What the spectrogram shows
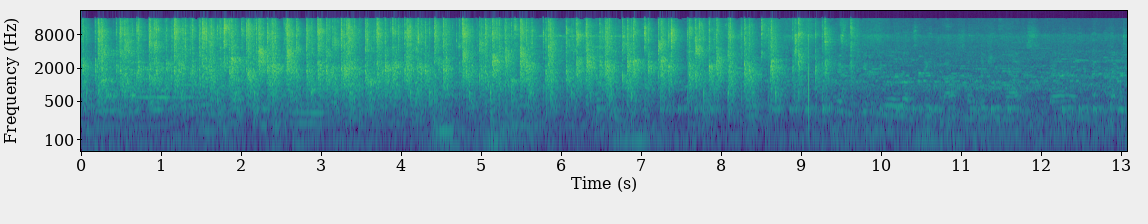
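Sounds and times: people clapping: 0.0s - 10.0s.

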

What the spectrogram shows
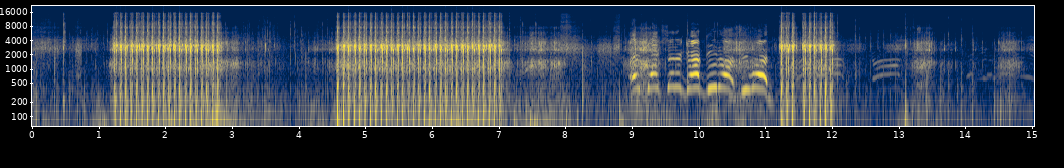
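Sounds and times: paintball marker rapid firing: 1.2s - 3.0s, 4.5s - 7.2s, 11.2s - 14.7s.

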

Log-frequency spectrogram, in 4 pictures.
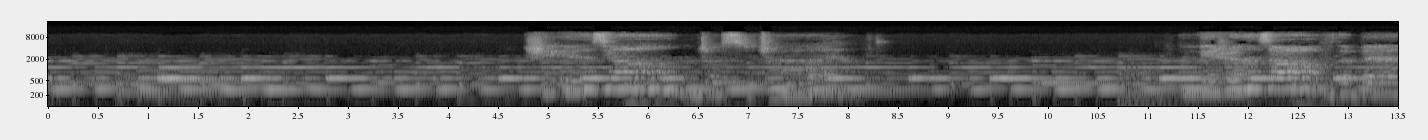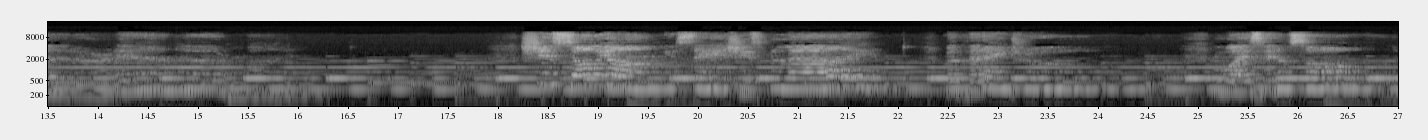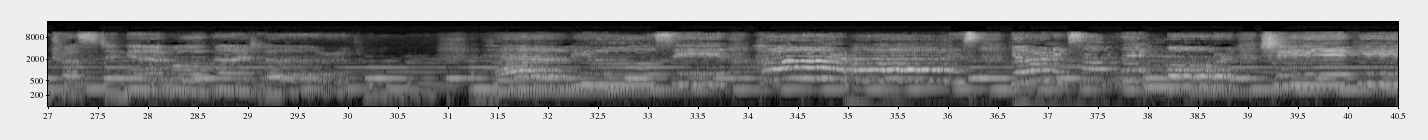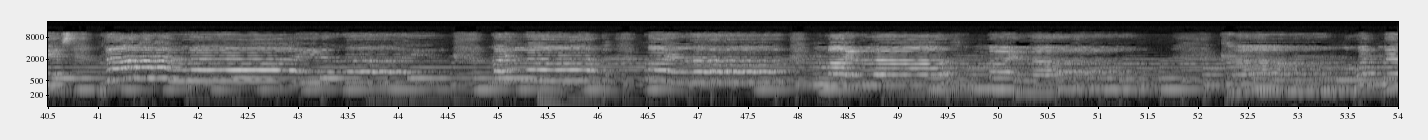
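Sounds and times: digital piano: 0.0s - 54.0s
woman singing: 4.8s - 8.3s, 11.3s - 16.3s, 18.2s - 24.4s, 25.0s - 54.0s.

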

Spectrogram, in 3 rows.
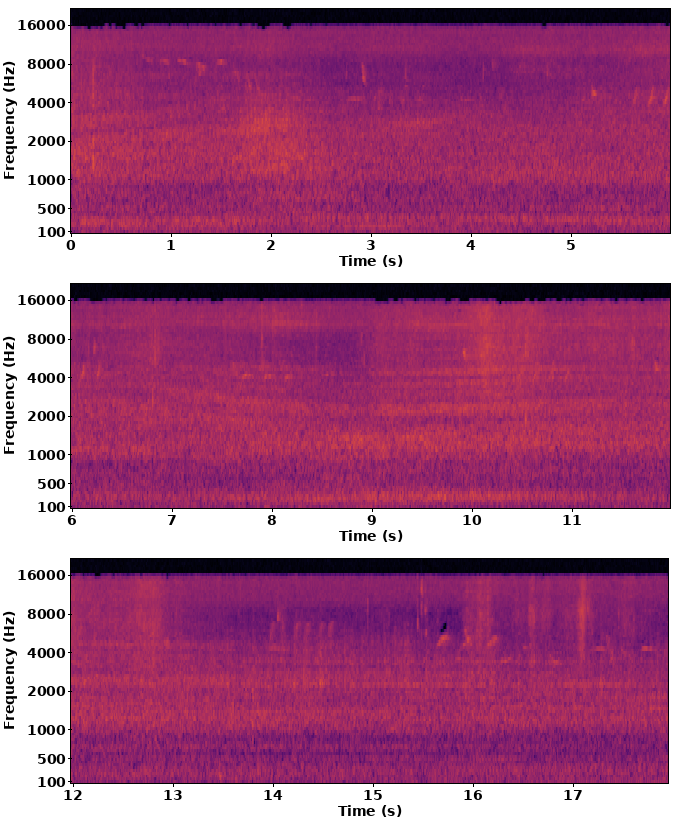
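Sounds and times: harvester engine and machinery drone: 0.0s - 17.9s.

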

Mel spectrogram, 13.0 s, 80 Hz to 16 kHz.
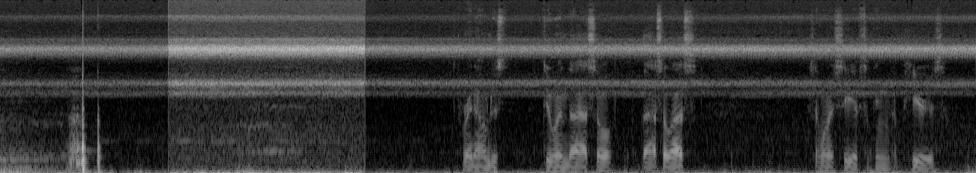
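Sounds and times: low rumble: 0.0s - 2.2s
crickets chirping: 0.0s - 13.0s.

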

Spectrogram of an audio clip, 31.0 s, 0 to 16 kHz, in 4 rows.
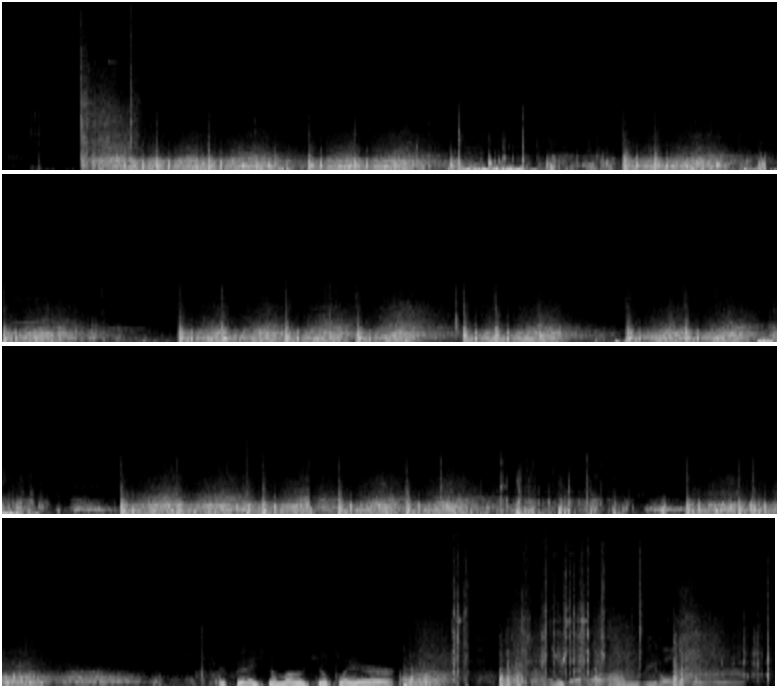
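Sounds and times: pistol shots: 0.8s - 4.6s, 6.0s - 8.8s, 9.5s - 15.3s, 16.6s - 21.2s, 22.3s - 23.8s, 27.2s - 30.9s.

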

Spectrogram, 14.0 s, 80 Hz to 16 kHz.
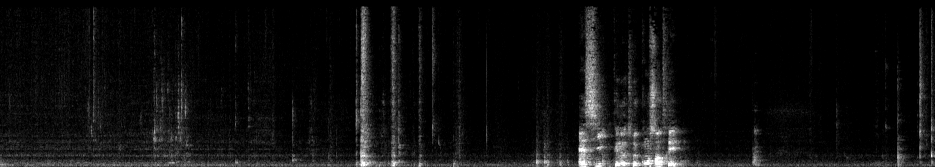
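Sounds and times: thick liquid pouring into saucepan: 0.2s - 4.8s.

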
